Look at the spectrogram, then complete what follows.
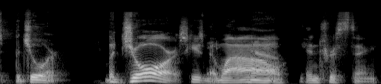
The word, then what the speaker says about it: Bajor: Which one is the proper pronunciation? I would say Bejor. Me too. A zh.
